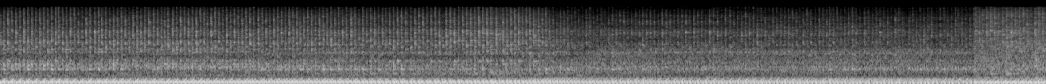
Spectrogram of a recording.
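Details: Farmall Super M tractor before engine rebuild: low, uneven idle with a dull knock about three times a second under the exhaust; engine knock at idle.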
